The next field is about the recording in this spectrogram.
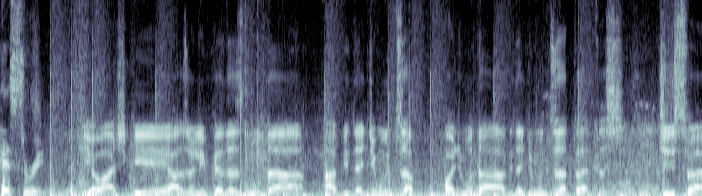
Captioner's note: in Portuguese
